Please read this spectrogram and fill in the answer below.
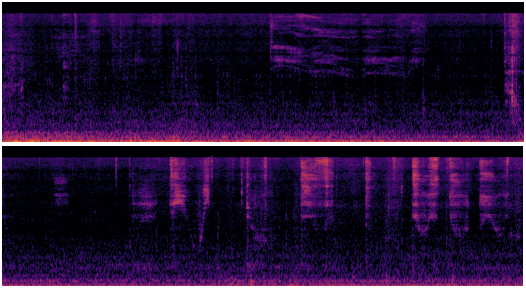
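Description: Deep, steady road and engine rumble heard inside a car's cabin while it drives, easing off somewhat about halfway through.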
